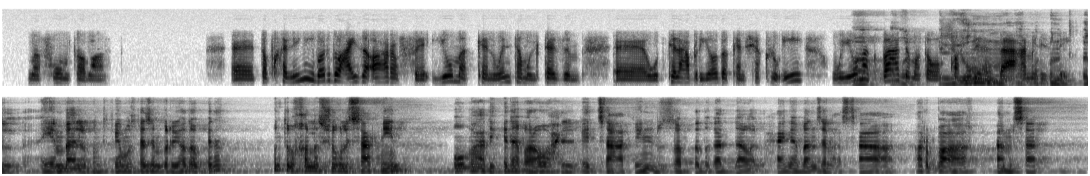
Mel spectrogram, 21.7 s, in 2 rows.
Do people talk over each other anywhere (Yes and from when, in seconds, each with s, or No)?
Yes, from 8.5 s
